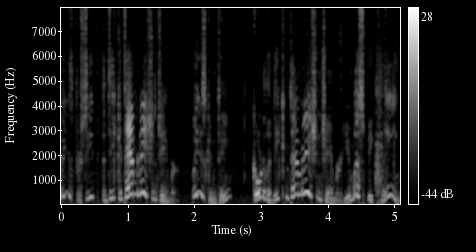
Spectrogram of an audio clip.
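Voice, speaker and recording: A man's put-on character voice, squeaky and extremely high in pitch, at a very fast pace. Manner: robotic, insistent, commanding.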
